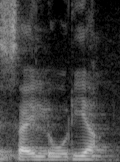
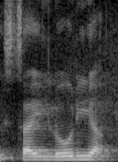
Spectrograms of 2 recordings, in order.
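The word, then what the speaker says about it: sialorrhea: एक अपना बात करने वाले टाइलिज्म, यहाँ पर पी साइलेंट है, टाइलिज्म, इसको बोलते हैं साइलोरिया। डायरिया नहीं, साइलोरिया।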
